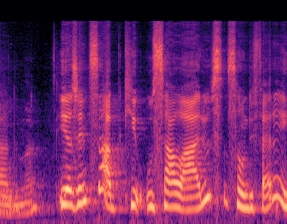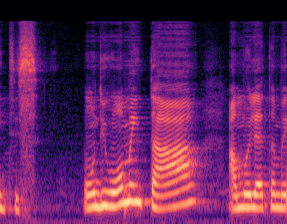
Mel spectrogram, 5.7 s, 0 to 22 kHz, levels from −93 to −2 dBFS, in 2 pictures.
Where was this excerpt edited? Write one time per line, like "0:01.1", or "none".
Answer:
none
